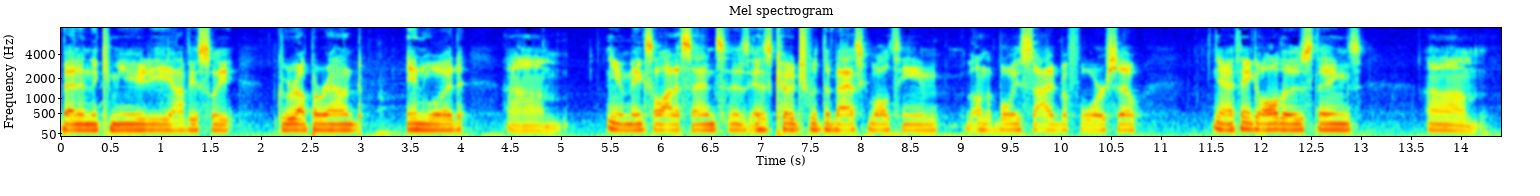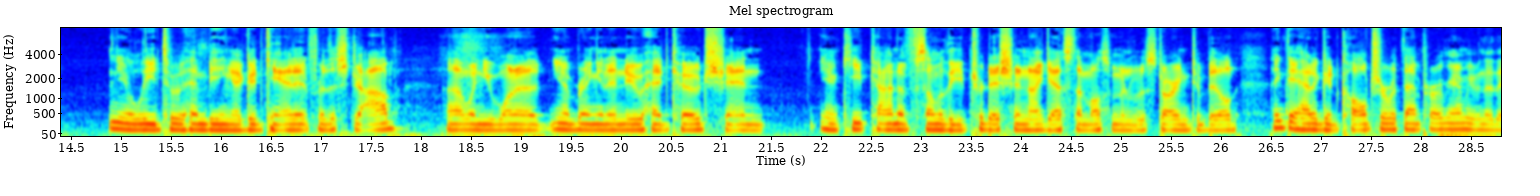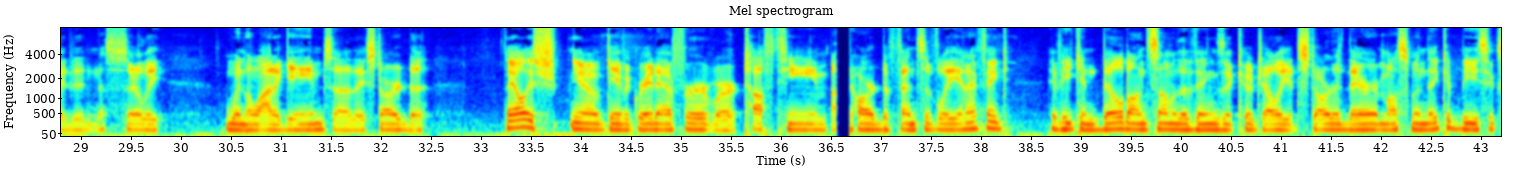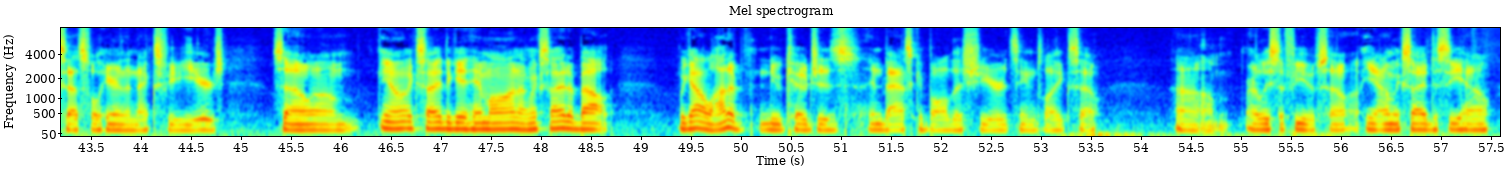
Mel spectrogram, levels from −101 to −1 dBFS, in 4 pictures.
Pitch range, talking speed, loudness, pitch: 115-120 Hz, 200 wpm, -23 LUFS, 115 Hz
